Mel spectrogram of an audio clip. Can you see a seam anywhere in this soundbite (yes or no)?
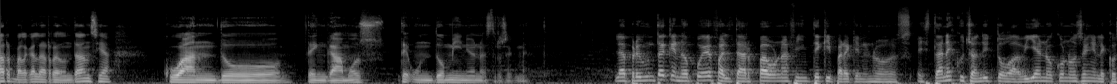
yes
